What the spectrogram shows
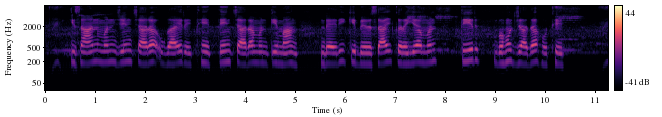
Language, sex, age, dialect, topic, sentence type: Chhattisgarhi, female, 25-30, Eastern, agriculture, statement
